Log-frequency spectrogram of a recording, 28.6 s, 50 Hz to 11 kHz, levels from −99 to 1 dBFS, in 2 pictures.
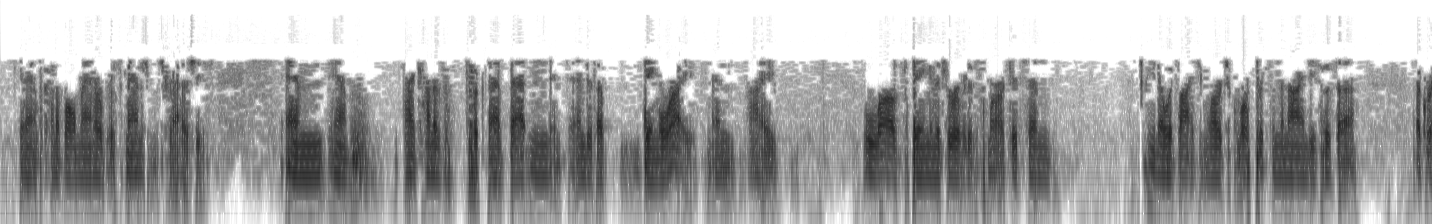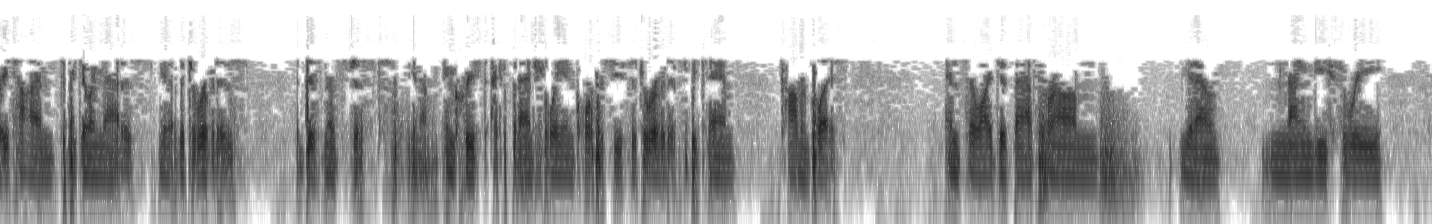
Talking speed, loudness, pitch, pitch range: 160 wpm, -21 LUFS, 80 Hz, 80-85 Hz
